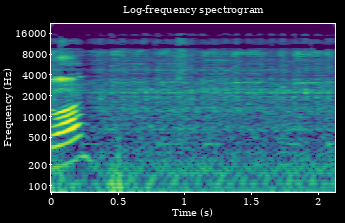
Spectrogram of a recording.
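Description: Steady low engine rumble of an open-sided passenger vehicle, heard from on board, with a brief low thud about half a second in.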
